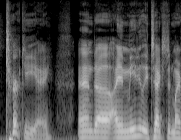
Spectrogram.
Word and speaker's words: Türkiye: Change the spelling, the pronunciation, the everything. They just changed it. So now it's Türkiye.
